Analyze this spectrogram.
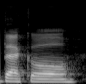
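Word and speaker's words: Bækkel: And we should note that it's like a Danish ae blend or something.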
